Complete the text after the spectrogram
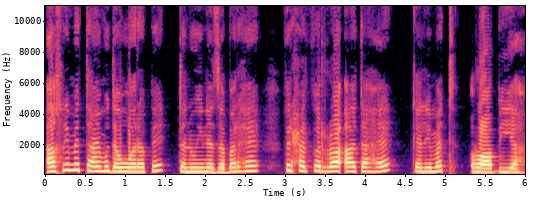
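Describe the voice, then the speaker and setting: A woman's voice: high-pitched, steady tone, a little mellow, no echo. A woman teaching Quran recitation rules, explaining each letter and its rule methodically, step by step. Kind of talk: tajweed lesson.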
